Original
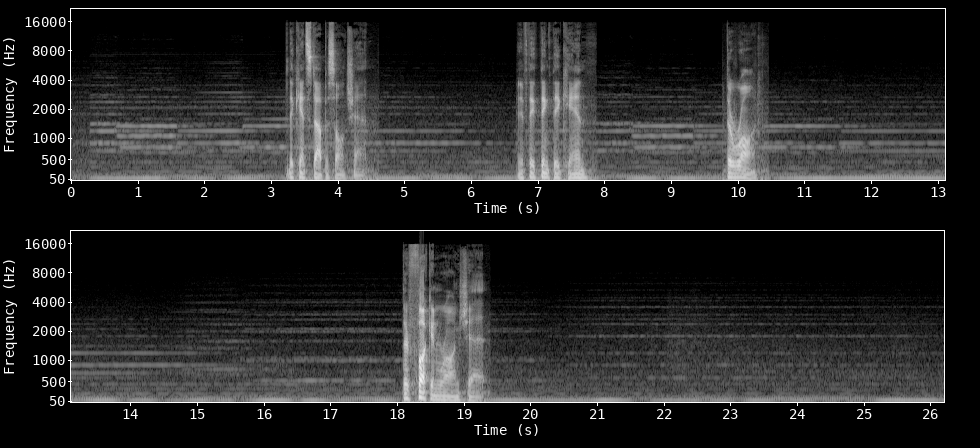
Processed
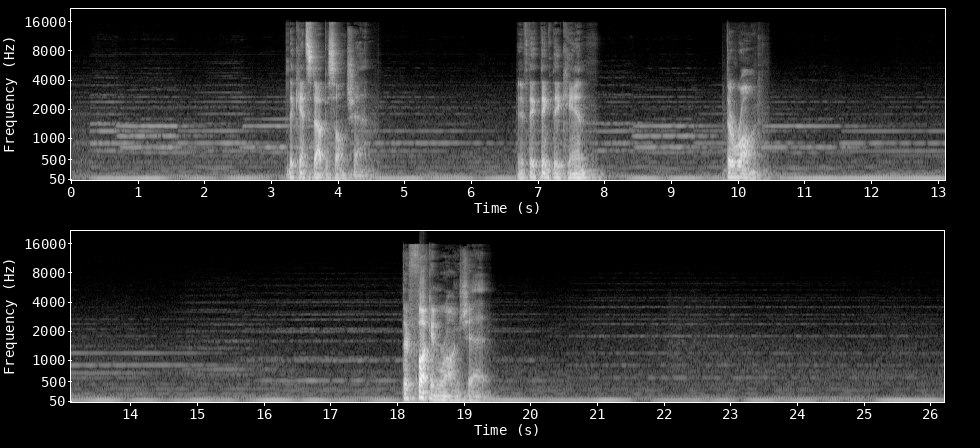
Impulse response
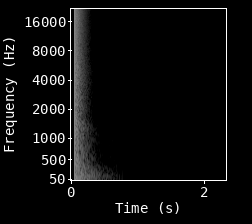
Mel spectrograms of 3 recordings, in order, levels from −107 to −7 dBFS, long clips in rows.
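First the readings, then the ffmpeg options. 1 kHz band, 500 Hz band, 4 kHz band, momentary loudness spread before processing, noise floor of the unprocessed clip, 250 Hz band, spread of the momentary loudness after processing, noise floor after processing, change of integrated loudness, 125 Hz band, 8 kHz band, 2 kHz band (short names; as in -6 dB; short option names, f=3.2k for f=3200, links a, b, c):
+3.0 dB, +3.5 dB, +3.0 dB, 19 LU, -59 dBFS, +3.5 dB, 18 LU, -55 dBFS, +3.5 dB, +4.5 dB, +3.5 dB, +3.5 dB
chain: -filter_complex "[0:a]asplit=2[a][b];[1:a]atrim=start_sample=2205,adelay=24[c];[b][c]afir=irnorm=-1:irlink=0,volume=-5dB[d];[a][d]amix=inputs=2:normalize=0,volume=2.5dB"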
